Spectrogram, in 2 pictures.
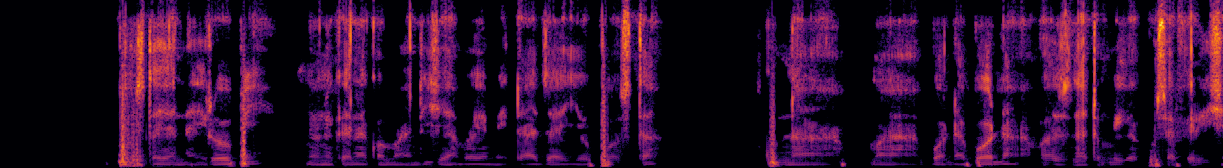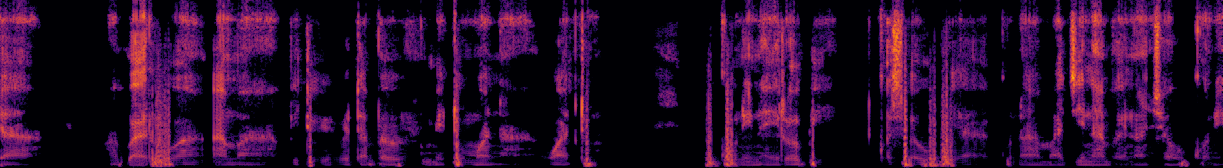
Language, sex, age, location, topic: Swahili, male, 18-24, Nakuru, government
